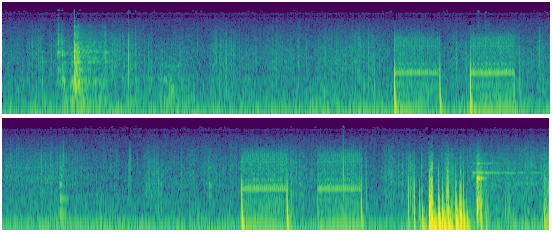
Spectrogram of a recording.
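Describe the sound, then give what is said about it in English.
A public telephone down the road being dialed: a few faint clicks, then two pairs of steady electronic tones a few seconds apart, followed by a muffled clunk of handling near the end. No one speaks. “Now then, leaving his nibs out like the proverbial light, I think I shall double back to the public phone down the road.”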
